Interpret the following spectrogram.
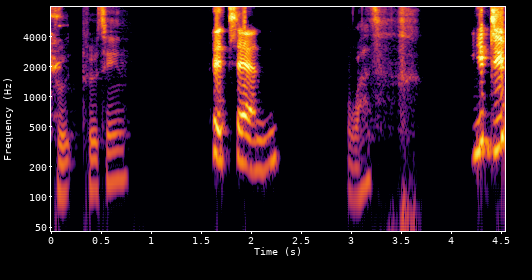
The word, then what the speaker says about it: poutine: Pitin. What? You do not say poutine. It's pitin.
